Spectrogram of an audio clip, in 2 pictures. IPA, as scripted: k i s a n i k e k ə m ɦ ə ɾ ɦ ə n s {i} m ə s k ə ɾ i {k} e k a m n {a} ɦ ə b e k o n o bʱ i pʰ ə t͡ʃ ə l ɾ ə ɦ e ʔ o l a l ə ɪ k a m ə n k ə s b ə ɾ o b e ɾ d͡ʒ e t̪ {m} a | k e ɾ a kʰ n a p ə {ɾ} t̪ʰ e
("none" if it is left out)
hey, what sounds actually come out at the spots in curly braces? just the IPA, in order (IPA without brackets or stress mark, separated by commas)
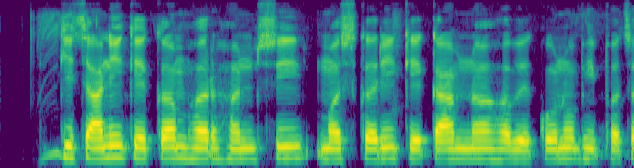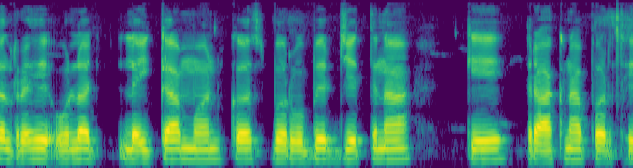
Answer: i, k, ə, n, ɾ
